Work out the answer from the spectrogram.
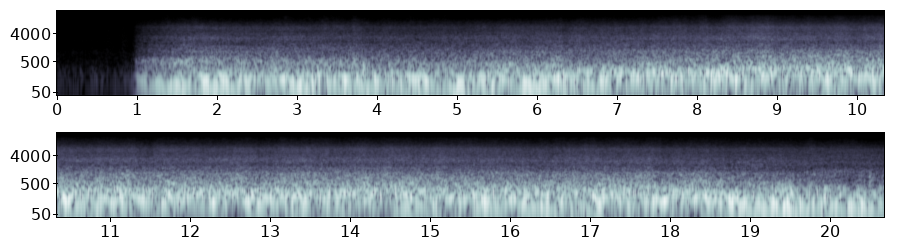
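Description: Passenger train running at speed, heard from a coach's open doorway: a steady, loud rush of wind and wheel-on-rail noise with a low, steady hum. It starts abruptly about a second in, after near silence.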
